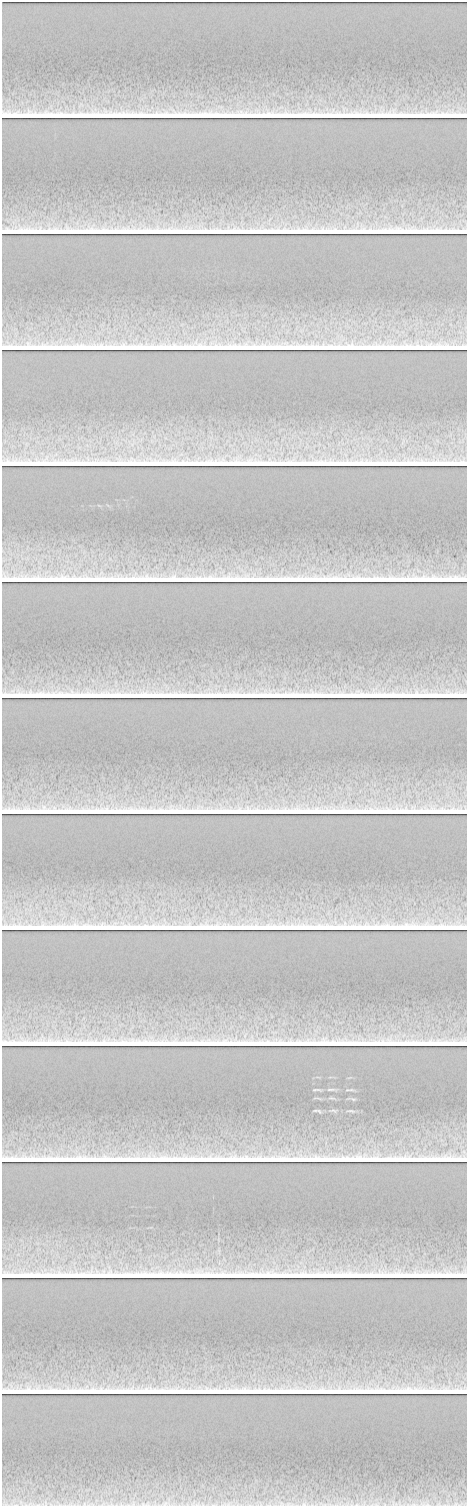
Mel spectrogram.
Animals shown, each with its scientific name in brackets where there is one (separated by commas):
Yellow-rumped Warbler (Setophaga coronata), Blue Jay (Cyanocitta cristata)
